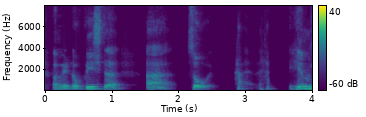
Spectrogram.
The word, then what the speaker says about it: Fichte: How do you I say Fichte because I was corrected by a German speaker because okay. Fichte means fuck in German. Okay, gotcha. All right. Okay, so Fichte, so ha, him saying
